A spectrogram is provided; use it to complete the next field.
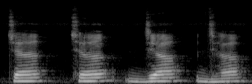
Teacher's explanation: उच्चारण स्थान तालु होता है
